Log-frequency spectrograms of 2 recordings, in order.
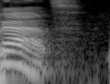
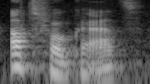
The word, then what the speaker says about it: Advocaat: Advocaat. – Yeah. – This is the Dutch pronunciation. – Yeah. – Advocaat.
